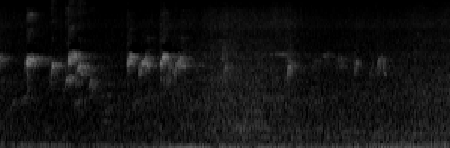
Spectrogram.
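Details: Red-whiskered bulbul, a wild-caught bird noted for singing often, delivers a lively series of bright warbled notes in the first two seconds, then softer scattered phrases, with a constant low rumbling hum behind.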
